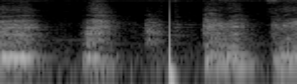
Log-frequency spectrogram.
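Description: A dog barking in short bursts, about four barks, with a single sharp click about halfway through.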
